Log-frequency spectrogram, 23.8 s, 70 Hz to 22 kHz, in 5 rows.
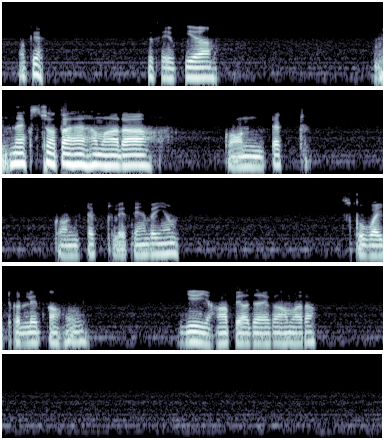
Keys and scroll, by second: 1.5 ctrl+s, 8.0 ctrl+c, 11.4 ctrl+v, 17.5 ctrl+z, 18.3 ctrl+z.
